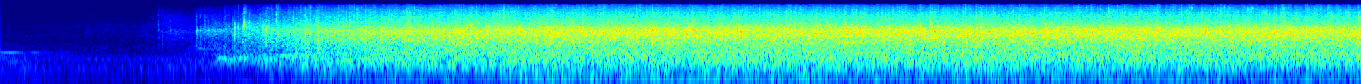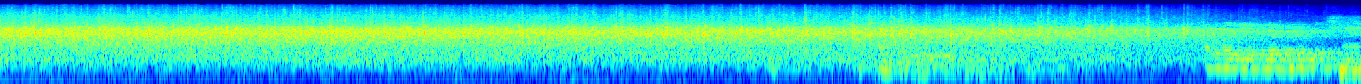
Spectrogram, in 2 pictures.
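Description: Large audience applauding. It starts about a second and a half in, after a brief silence, and then holds steady.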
